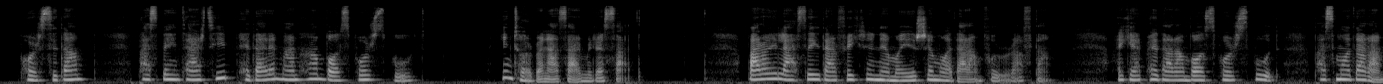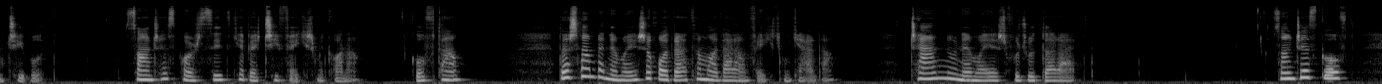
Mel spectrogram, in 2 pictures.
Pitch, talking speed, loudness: 190 Hz, 120 wpm, -30 LUFS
